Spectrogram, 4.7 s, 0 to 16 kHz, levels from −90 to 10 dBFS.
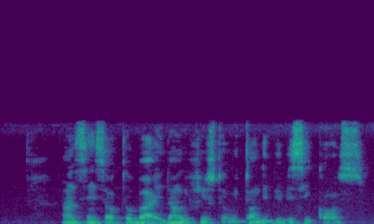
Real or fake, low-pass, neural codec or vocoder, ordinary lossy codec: real; 7.2 kHz; none; none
